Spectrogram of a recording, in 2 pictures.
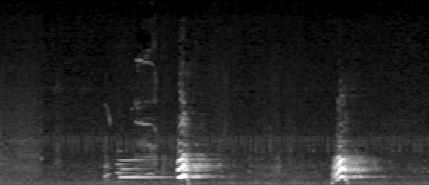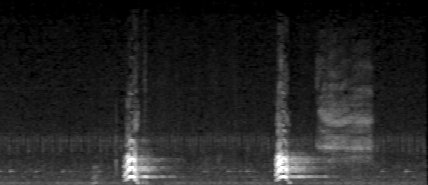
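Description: Dog whining briefly, then giving four sharp, loud barks about two seconds apart while sitting at heel. This is the unwanted vocalising during obedience work that the handler is trying to train away.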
